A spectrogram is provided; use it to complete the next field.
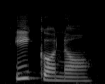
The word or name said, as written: icono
